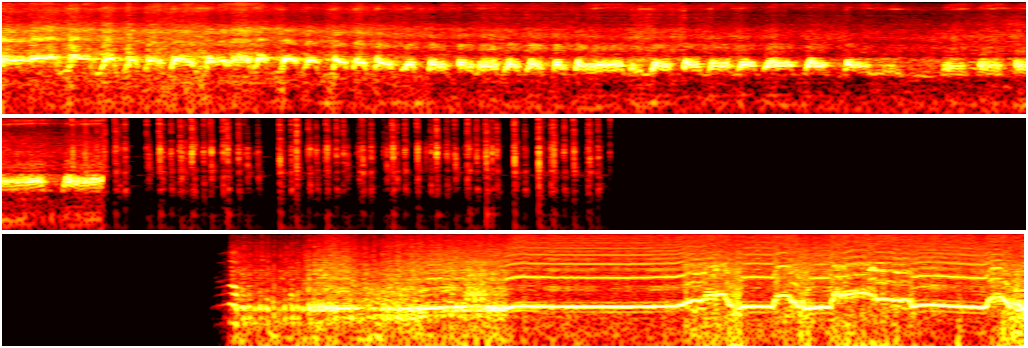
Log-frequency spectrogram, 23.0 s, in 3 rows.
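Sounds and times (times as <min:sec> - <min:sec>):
truck whistle exhaust wavering: 0:00.0 - 0:06.6, 0:17.9 - 0:23.0
faint rapid ticking: 0:08.4 - 0:12.2.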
